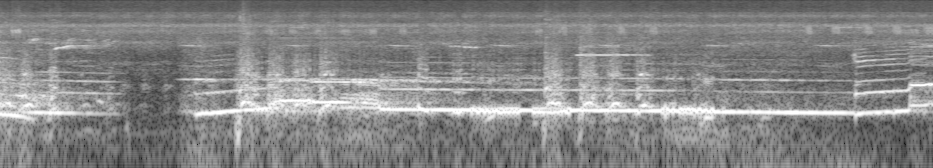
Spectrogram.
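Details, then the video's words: Wolf howls accompanied by dog barks: after a brief lull, a run of sharp bark and yip bursts cuts through steady overlapping howls, which continue wavering and end with a voice rising in pitch. "Suara Longlongan Serigala disertai Gonggongan Anjing"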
